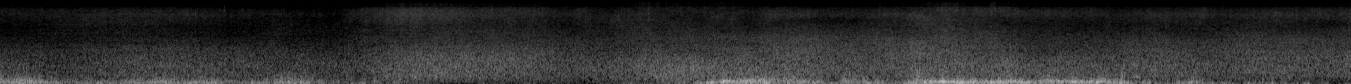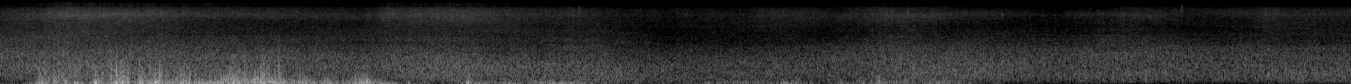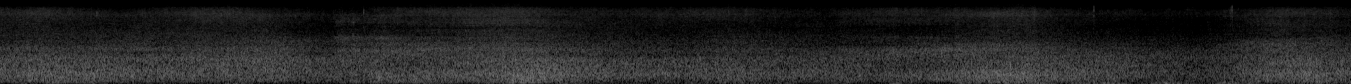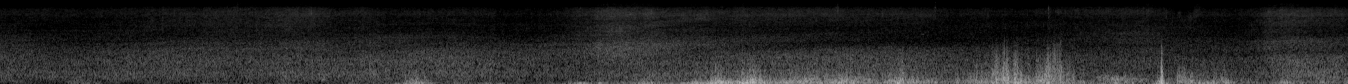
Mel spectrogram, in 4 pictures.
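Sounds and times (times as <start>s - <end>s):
waves breaking on beach: 0.0s - 54.0s
wind buffeting microphone: 6.8s - 12.2s, 13.8s - 17.5s, 46.2s - 54.0s.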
